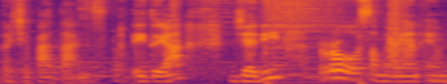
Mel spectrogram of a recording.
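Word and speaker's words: ρ: bisa lihat di itu ini bukan peya bacanya Bu Ya Allah ini besinya ro ro = massa dibagi dengan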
